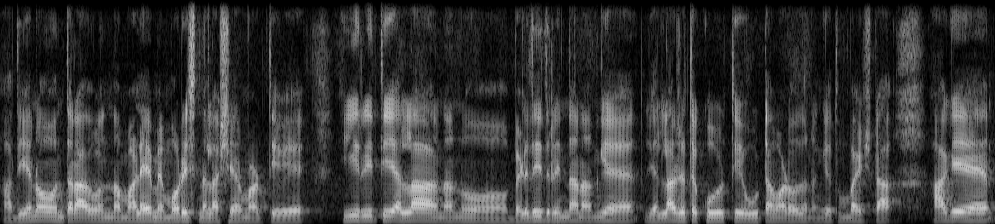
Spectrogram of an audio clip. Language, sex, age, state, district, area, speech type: Kannada, male, 30-45, Karnataka, Tumkur, rural, spontaneous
